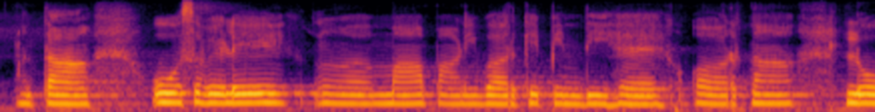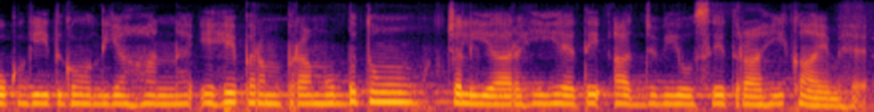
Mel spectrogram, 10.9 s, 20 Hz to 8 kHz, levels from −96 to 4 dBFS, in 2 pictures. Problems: constant background noise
